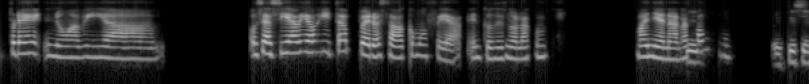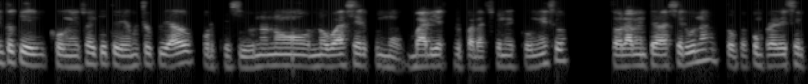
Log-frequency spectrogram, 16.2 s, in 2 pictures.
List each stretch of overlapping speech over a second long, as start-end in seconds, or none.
none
